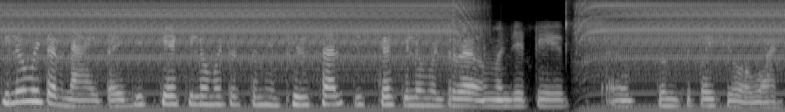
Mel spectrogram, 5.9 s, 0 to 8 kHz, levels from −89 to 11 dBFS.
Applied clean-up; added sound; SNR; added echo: none; Domestic sounds, home sounds; 4 dB; none.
